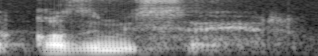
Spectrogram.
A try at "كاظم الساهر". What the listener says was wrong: كاظم الساهر مش قاظم الساهر، عشان كده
